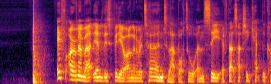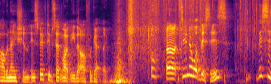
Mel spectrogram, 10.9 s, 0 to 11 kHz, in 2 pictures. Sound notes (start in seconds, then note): 0.6 bangs table; 7.8 plastic rustling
